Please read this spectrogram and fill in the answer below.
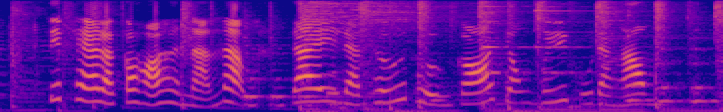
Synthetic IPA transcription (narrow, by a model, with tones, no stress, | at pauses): t̪i˦˥əp̚t̪ʰɛ˧wlaː˨˩kə˧wɦɔ̰˧˩jhï˨˩ŋ̟ʔa˧˩jŋ̟ʔaː˧˩ɗə˧jlaː˨˩t̪ʰɨ˨˦t̪ʰɨ˨˩əŋkɔ˨˦t͡ɕɔ˧wŋ͡mvi˨˦ku˧˩əɗaː˨˩ŋʔə˧wŋ͡m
